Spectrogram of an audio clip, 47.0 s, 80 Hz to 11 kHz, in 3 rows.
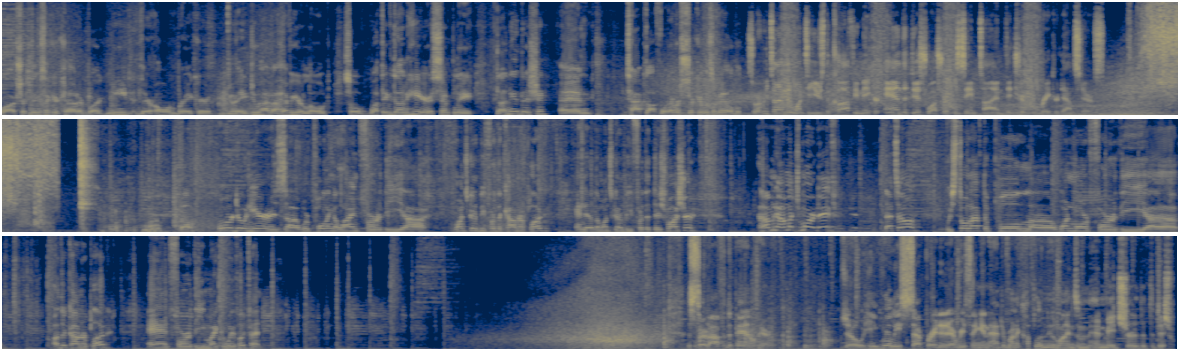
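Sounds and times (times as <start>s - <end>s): whoosh transition effect: 8.4s - 17.1s, 37.0s - 40.3s.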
